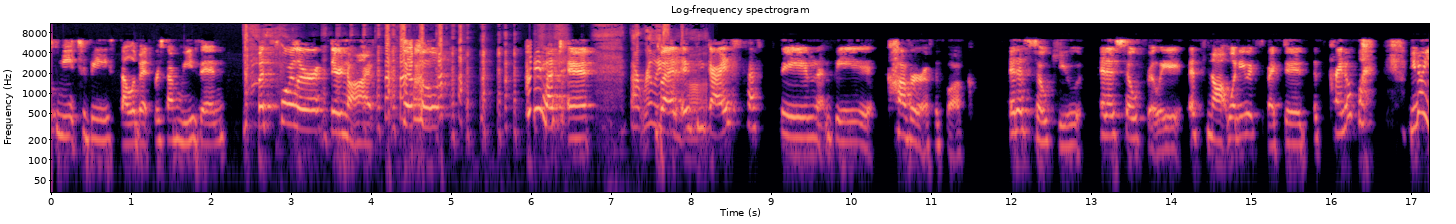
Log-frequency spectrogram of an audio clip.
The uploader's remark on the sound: Apologies for the audio quality on this one!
